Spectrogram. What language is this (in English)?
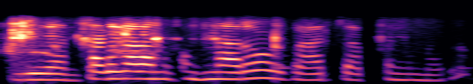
Telugu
